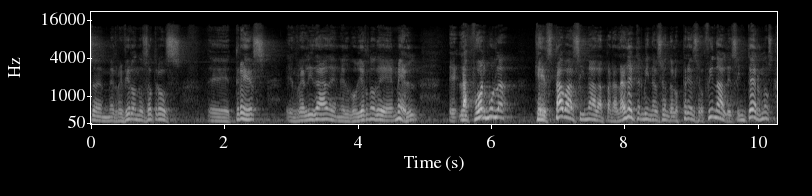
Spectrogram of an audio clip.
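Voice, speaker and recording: Emphatic politician, higher voice. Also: male voice, darkish tone. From Honduras. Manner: argumentative, emphatic with rhetorical questions. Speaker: politician guest. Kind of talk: political interview commentary.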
